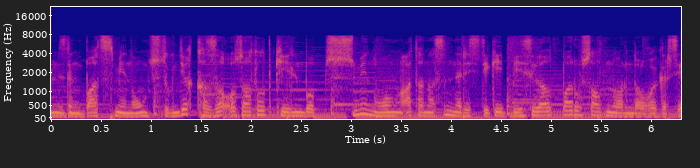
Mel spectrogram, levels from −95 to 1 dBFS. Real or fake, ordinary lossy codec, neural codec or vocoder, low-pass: real; none; none; none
